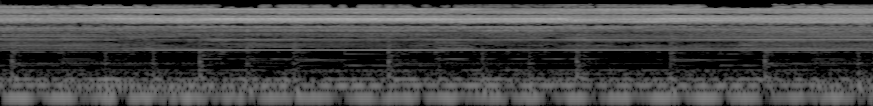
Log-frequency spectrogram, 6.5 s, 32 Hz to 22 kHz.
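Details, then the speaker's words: Ambition Ninja wireless rotary tattoo machine with a CNC standard 3-round liner on the RCA input at 7.5 volts: even, steady buzz with a fine fast tick, no stutter or speed change; running very nicely and consistently. "Very nice, very consistent."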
